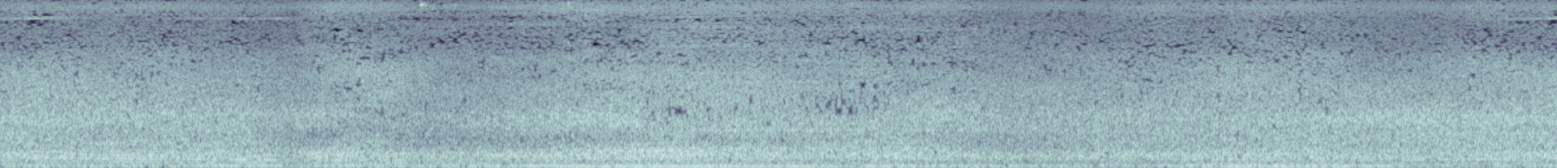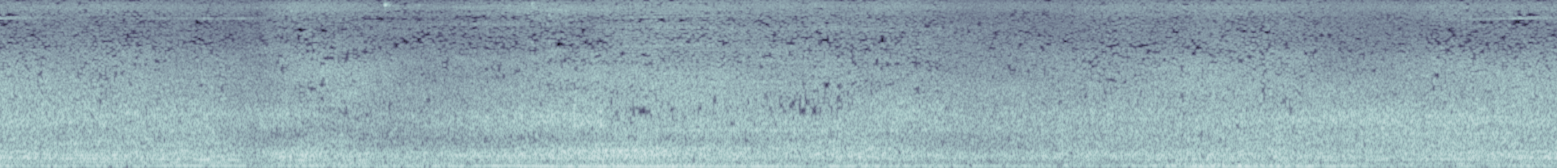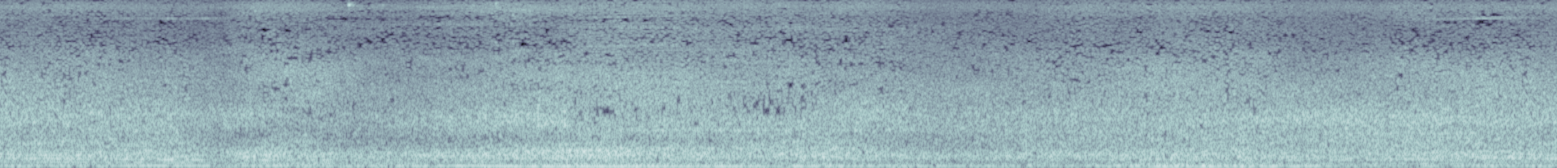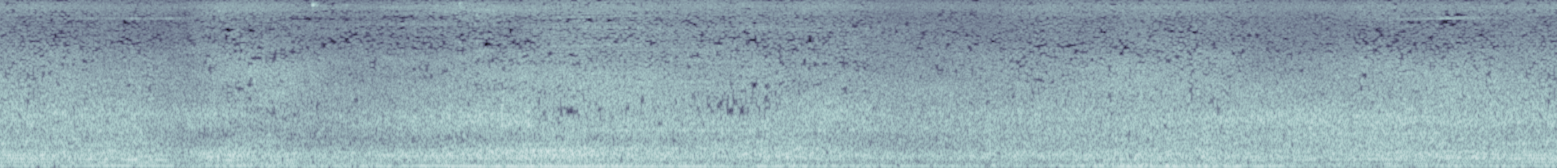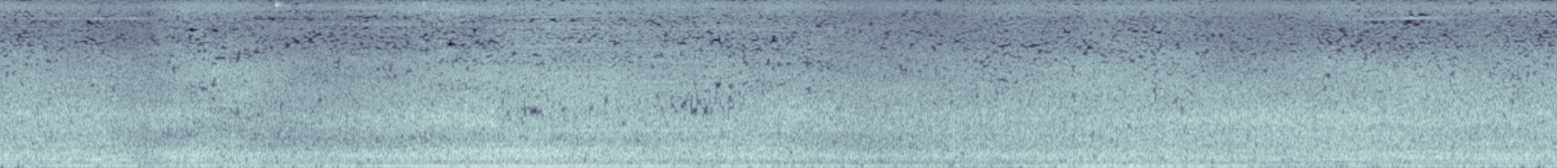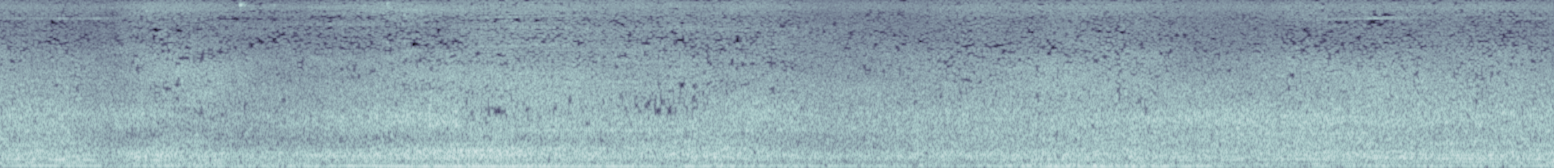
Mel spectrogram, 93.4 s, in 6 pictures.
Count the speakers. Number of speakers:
0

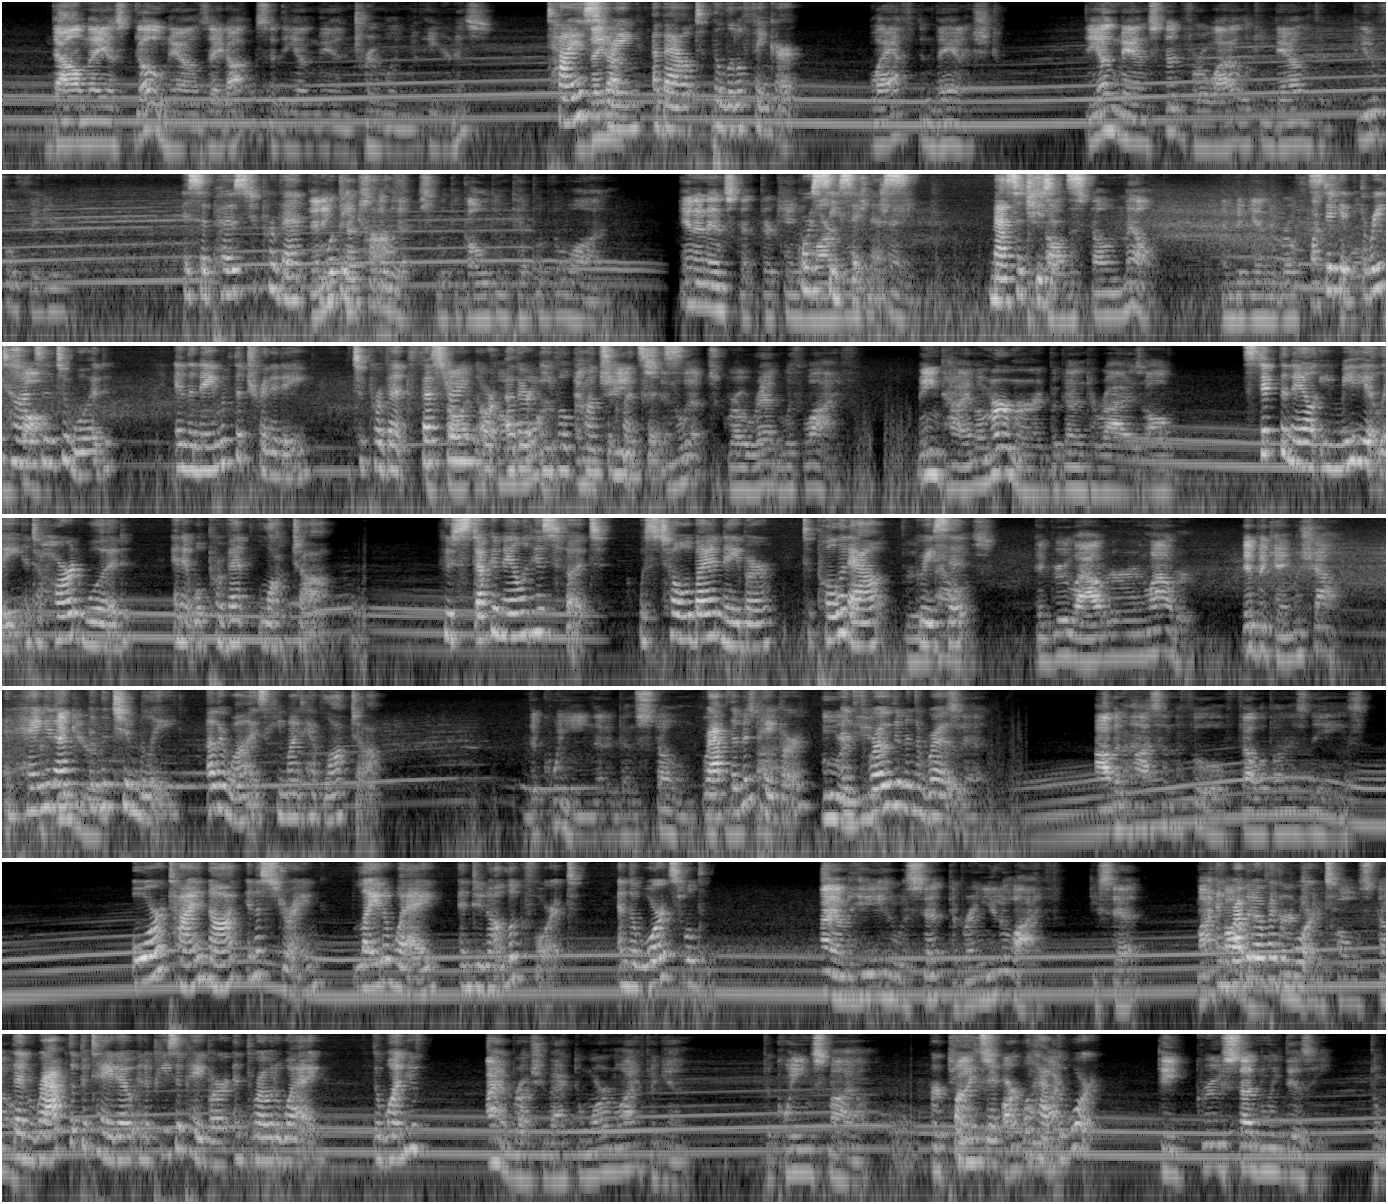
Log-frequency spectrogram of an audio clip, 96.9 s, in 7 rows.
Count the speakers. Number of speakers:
2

